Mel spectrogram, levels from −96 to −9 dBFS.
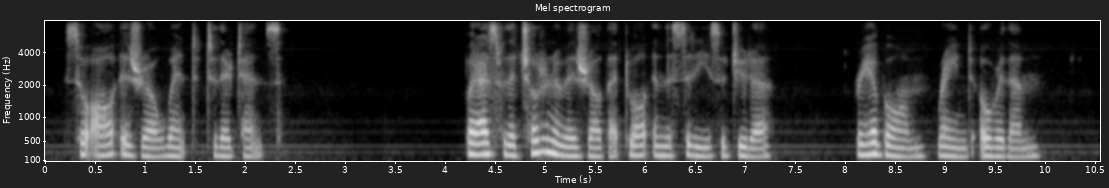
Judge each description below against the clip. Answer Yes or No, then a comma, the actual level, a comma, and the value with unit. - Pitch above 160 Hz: Yes, high, 190 Hz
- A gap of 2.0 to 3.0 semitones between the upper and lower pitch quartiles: Yes, narrow, 2.6 semitones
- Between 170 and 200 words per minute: No, average, 150 wpm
